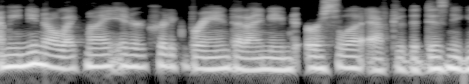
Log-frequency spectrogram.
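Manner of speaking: plain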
